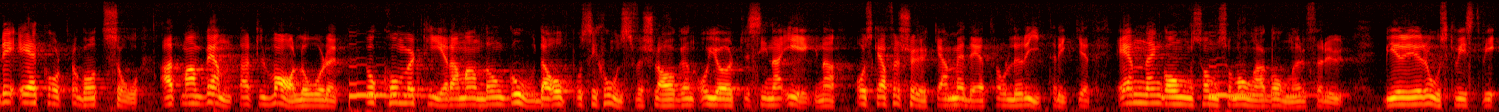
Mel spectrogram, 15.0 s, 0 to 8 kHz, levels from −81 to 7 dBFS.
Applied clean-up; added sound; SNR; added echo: none; Guitar; 8 dB; none.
